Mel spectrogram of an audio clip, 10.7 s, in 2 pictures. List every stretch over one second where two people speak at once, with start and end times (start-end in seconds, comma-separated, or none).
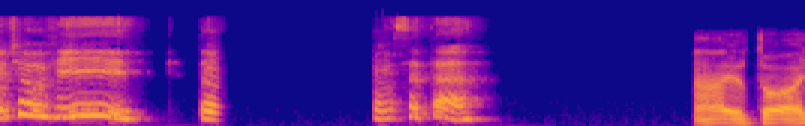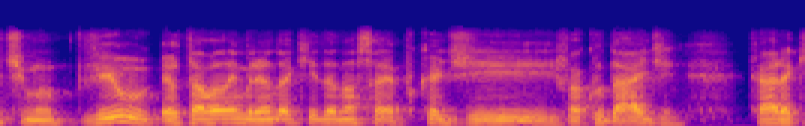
none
